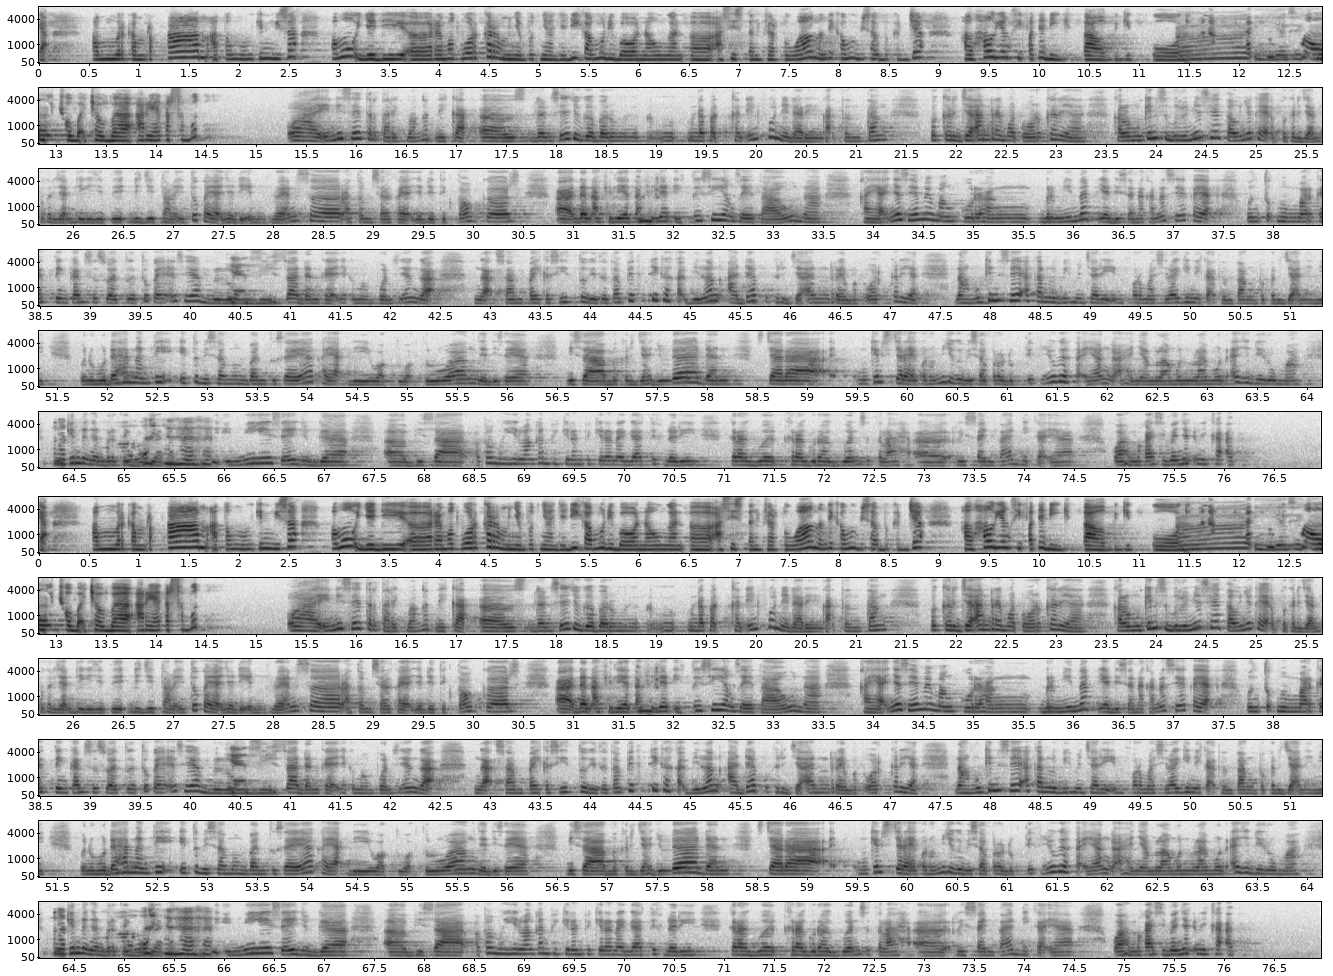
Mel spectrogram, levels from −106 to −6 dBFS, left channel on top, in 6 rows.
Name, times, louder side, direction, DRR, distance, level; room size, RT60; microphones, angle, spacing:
voice 1, 0.0-11.5 12.3-12.4 12.6-14.4 31.6-31.8 40.4-40.9 64.3-64.4 65.0-65.9, right 2 dB, 65° right, 11 dB, 0.9 m, -28 dB
voice 2, 11.4-12.9 15.3-63.9 64.3-65.4 65.9-76.2, right 1 dB, 20° right, 10 dB, 0.9 m, -34 dB
24.0 x 24.0 x 7.1 m, 0.84 s
head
